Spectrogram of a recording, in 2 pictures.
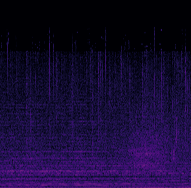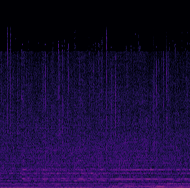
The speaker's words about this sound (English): The next day, rain pours off the roof outside the dungeon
